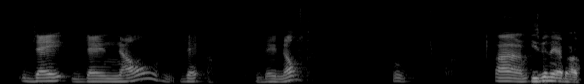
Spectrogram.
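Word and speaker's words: Daigneault: Denault. He's been there about 2 seasons now, right? Denault, right? Denault, yeah. Is that how you pronounce it? French. Yeah, Denault.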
